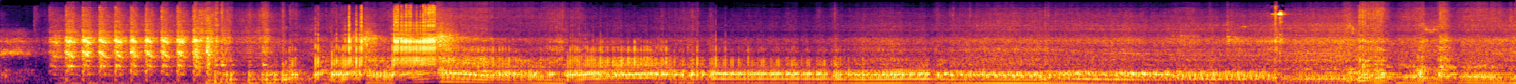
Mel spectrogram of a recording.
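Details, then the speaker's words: BMW with exhaust valve partially open: engine starts and revs, then settles into steady deep drone with moderate rasp; normal exhaust note, judged best-sounding valve setting. "And I can like partially open the valve. So it's like instead of being fully closed or fully open, it's kind of like this right now. >> Yeah. >> I think that sounds the best."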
